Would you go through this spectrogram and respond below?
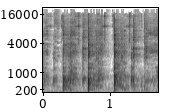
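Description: Spoon scraping and stirring through jaggery syrup with a pinch of baking soda in a pan, four sharp clinks of utensil against metal spaced unevenly, with a soft low hum underneath.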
